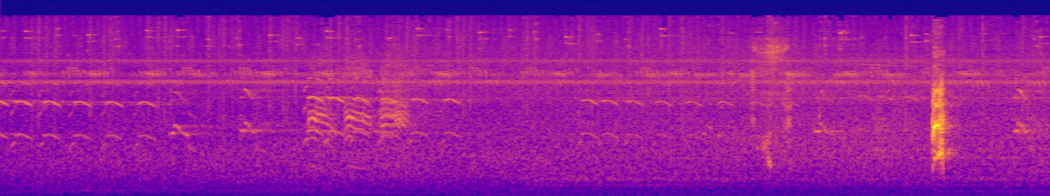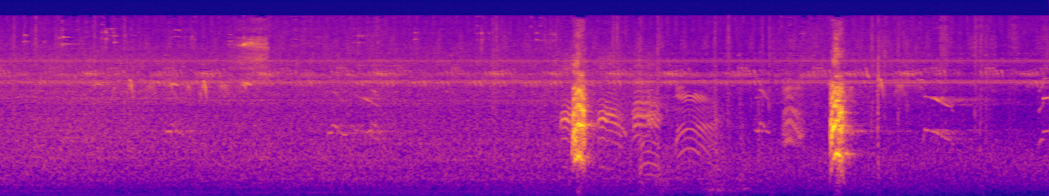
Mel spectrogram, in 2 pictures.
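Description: A small animal's paws patter softly on the ground.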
